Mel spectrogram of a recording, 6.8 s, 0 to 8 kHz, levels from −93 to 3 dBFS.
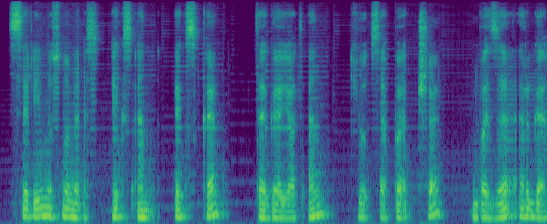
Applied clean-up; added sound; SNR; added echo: neural separator model SepFormer DNS4.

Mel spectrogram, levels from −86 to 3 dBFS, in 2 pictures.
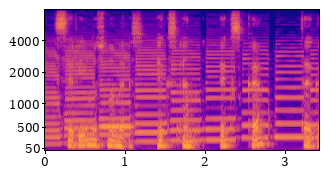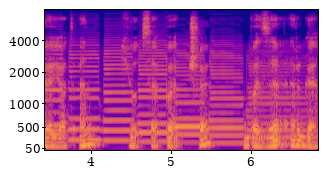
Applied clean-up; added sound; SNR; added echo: none; Wind instrument, woodwind instrument; 4 dB; none.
